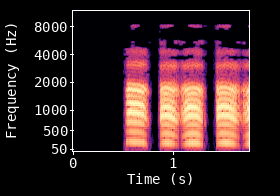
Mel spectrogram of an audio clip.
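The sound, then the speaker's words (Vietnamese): A woman wails pitifully, crying out again and again in three drawn-out, voiced moans separated by short silent breaks, each cry loud and mournful. “Thụy Thụy bày ra một gương mặt khóc lóc, kêu là một tiếng rồi lại một tiếng càng thảm thiết hơn.”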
